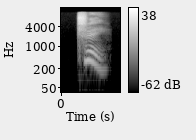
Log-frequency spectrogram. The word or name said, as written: 坠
